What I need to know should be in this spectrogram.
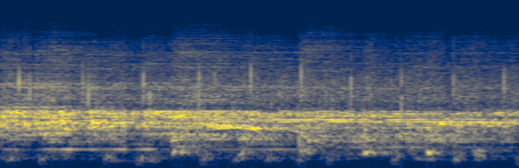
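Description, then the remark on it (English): A large church audience shouts and cheers to the glory of God, celebrating Jesus, in a sustained, loud roar, with whoops and raised voices blending into a dense, continuous wall of crowd noise. “Are you shouting to the glory of God?”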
